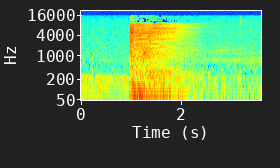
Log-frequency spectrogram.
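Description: A bright shimmering chime rings out and fades as an item is equipped.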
